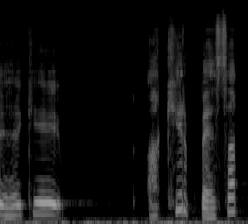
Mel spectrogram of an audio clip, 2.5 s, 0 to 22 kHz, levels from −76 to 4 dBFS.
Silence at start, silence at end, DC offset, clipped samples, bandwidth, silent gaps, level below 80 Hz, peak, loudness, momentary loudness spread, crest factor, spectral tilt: 0 s; 0.05 s; under 0.1%; under 0.1%; 16.5 kHz; none; -54 dBFS; -20 dBFS; -36 LUFS; 10 LU; 18 dB; -3.5 dB/octave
